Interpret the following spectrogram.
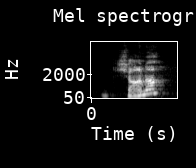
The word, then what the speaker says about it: Jana: Ines and Jana.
